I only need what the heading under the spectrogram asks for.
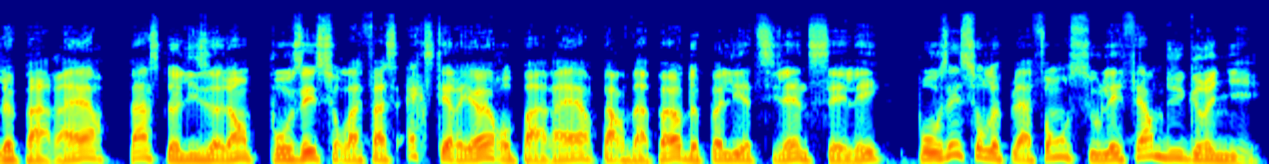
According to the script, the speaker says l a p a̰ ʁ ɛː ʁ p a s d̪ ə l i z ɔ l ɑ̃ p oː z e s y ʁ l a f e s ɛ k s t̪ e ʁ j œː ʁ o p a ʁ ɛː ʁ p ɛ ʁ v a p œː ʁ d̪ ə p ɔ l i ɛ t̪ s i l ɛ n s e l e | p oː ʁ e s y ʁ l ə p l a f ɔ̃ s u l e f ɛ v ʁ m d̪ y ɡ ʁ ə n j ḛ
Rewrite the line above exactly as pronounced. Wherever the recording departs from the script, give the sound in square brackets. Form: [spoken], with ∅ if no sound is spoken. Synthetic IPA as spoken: l [ə] p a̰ ʁ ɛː ʁ p a s d̪ ə l i z ɔ l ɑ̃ p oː z e s y ʁ l a f [a] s ɛ k s t̪ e ʁ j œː ʁ o p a ʁ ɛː ʁ p [a] ʁ v a p œː ʁ d̪ ə p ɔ l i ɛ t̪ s i l ɛ n s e l e | p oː [z] e s y ʁ l ə p l a f ɔ̃ s u l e f ɛ [∅] ʁ m d̪ y ɡ ʁ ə n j ḛ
